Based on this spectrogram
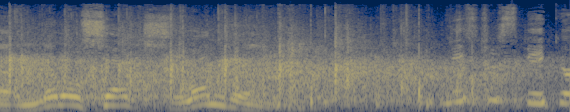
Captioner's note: applause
